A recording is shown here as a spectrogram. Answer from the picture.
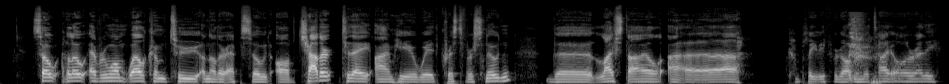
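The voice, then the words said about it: Hoarse, nearly lost voice. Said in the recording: “as people can hear, I have somewhat lost my voice ... cigarettes, alcohol, and screaming along to some of my favorite songs has robbed me of my voice ... before it dies completely”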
